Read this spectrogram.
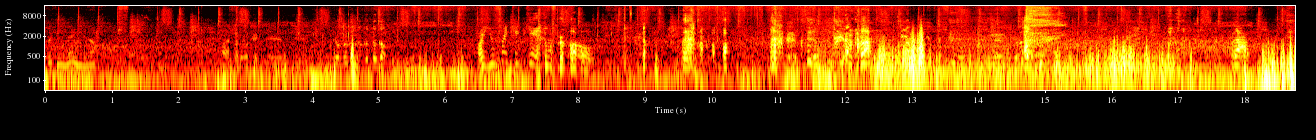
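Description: Two young men talk and laugh outdoors.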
